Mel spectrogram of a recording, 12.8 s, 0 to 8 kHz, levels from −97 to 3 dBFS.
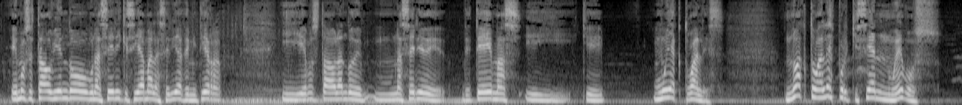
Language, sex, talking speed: Spanish, male, 150 wpm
